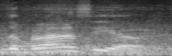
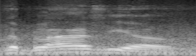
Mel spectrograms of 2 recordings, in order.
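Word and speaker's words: de Blasio: Mayor Bill the blaz are you saying his name wrong cuz I'm Bill the blazo oh okay I don't think I don't think it's Bill it's the Blasio I know the Blasio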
